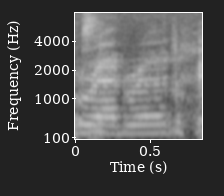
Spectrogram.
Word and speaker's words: Rudrud: I don't know how to pronounce her last name. – Rudrud.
